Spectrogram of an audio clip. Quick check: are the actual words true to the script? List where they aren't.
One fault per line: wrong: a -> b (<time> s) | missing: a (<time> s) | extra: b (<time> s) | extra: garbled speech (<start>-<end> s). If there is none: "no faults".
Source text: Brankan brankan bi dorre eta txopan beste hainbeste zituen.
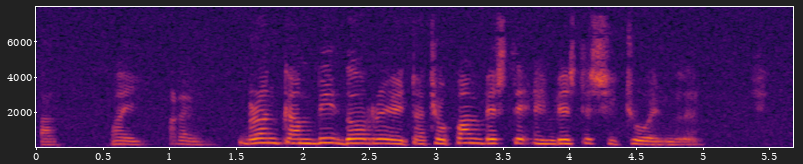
missing: brankan (2.1 s)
